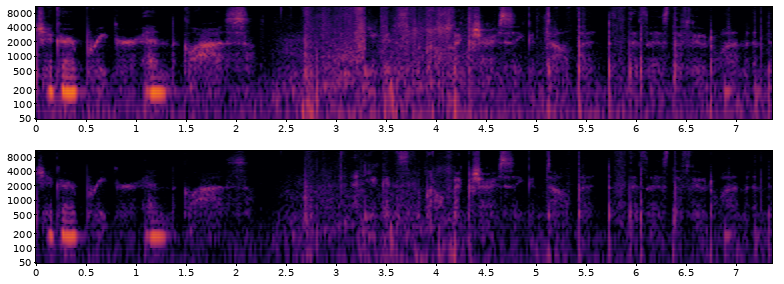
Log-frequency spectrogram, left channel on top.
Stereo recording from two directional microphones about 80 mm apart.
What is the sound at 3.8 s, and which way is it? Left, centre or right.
Whispering, right.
